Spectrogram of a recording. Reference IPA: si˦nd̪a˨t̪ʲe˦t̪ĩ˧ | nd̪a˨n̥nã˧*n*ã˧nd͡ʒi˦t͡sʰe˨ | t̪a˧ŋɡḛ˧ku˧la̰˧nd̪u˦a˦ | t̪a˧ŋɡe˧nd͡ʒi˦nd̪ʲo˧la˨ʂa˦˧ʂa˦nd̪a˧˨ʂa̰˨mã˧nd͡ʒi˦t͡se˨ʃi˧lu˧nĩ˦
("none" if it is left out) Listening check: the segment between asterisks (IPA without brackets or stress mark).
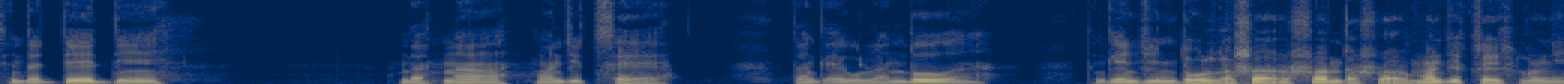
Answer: m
